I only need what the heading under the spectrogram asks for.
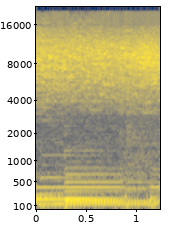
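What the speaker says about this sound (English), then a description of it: "at home we use spray oil most of the time" Short, steady hiss of cooking oil sprayed from a spray can in a home kitchen, one continuous burst close to the source, with faint background hum.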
